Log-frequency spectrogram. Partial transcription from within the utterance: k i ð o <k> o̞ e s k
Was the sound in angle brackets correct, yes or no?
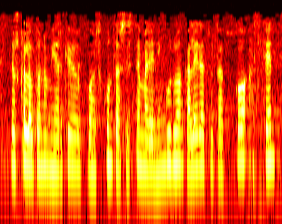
yes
